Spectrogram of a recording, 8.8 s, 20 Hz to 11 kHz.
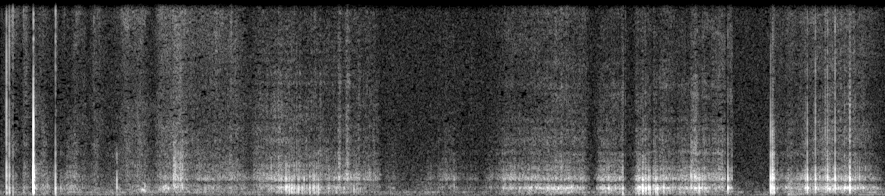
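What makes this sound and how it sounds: Long nails tap and scratch across the front cover of a closed holographic foil hardcover notebook held upright on a lap. Quiet, papery scratching swells and fades, broken by a few sharp taps. A faint steady hum sits in the mid range near 520 Hz.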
